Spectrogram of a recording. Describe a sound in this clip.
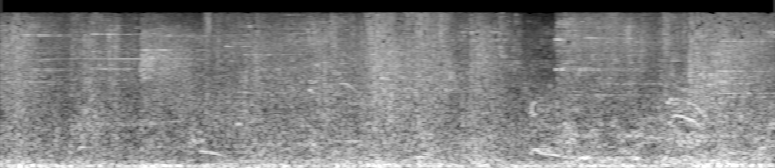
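Magic blasts and weapon hits crackle and burst in a busy fantasy battle.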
